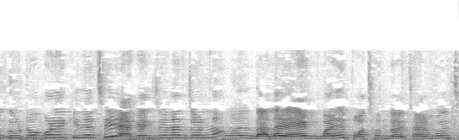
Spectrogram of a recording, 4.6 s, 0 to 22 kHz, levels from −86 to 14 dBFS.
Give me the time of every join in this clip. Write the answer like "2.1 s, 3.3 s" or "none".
2.4 s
